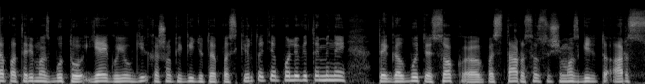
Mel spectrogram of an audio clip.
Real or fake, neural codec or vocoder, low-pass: fake; vocoder, 44.1 kHz, 128 mel bands, Pupu-Vocoder; 14.4 kHz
